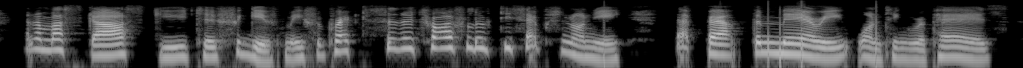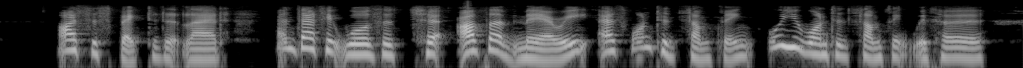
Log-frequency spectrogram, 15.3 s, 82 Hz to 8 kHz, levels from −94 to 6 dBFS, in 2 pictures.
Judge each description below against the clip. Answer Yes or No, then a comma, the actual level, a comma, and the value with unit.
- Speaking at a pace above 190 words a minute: No, average, 165 wpm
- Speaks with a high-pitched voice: Yes, high, 195 Hz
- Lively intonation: Yes, wide, 7.8 semitones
